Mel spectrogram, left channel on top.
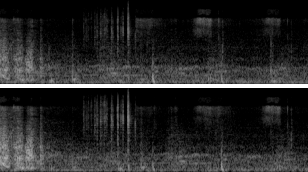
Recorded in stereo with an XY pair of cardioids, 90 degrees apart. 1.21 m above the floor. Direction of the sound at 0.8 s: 55° right.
